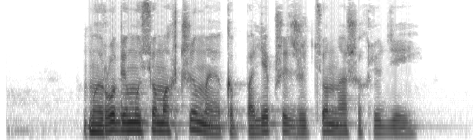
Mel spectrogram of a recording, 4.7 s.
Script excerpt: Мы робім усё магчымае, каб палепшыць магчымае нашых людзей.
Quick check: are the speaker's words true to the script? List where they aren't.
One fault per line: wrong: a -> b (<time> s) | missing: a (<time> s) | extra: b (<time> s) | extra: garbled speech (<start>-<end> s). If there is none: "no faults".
wrong: магчымае -> жыццё (3.0 s)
